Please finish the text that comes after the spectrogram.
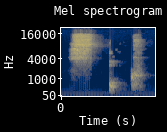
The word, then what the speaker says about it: stalk: Talk, walk, and Feli is also mentioning stalk.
